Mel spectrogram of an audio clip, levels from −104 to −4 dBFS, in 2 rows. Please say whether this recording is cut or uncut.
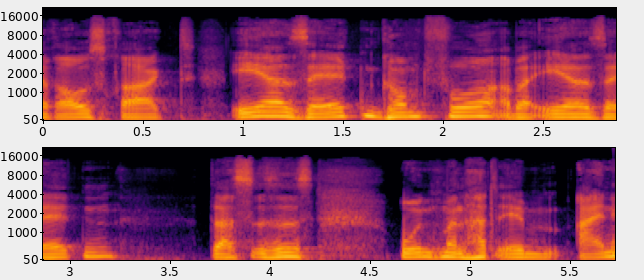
cut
